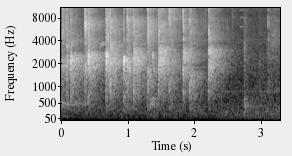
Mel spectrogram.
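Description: An audience applauds as a contestant takes the stage to tell a folk tale in a storytelling contest, a dense patter of many hands clapping with several sharper claps standing out, steady and fairly loud before it begins to thin toward the end.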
